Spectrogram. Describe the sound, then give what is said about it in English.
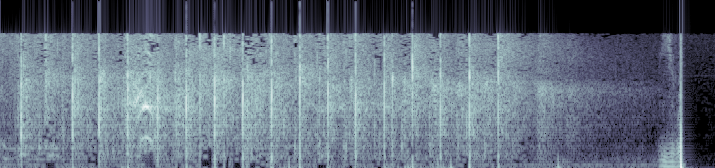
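An audience claps to welcome a speaker at a Sunday church gathering: a steady run of crisp hand claps that tapers off and fades, ending with a brief low rustle. “Give her a welcome.”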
